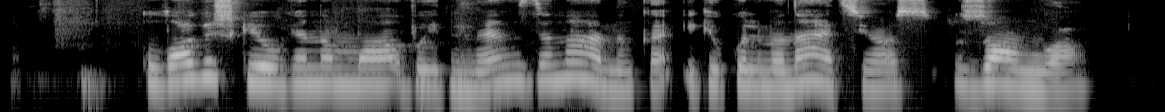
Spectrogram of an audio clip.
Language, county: Lithuanian, Alytus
